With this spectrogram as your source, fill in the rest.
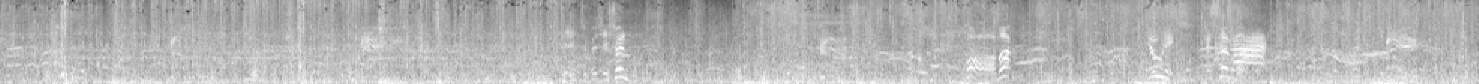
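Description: A large crowd of soldiers clamours and shouts in a battle.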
